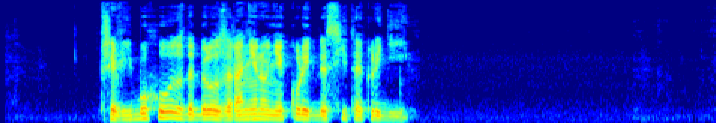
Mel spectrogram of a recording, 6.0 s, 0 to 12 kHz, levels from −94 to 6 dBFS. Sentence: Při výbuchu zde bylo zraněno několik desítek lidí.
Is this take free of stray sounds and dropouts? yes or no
yes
